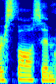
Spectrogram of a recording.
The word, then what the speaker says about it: aspartame: That aspartame story recently really bothered me that, you know, aspartame is terrible, or aspartame. I don't know how to pronounce it, actually. – Yes, aspartame, as in Diet Coke.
